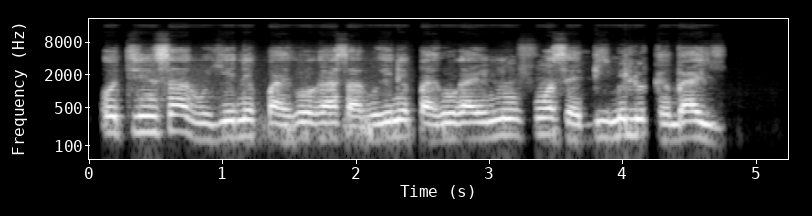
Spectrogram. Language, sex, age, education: Yoruba, male, 15-29, tertiary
